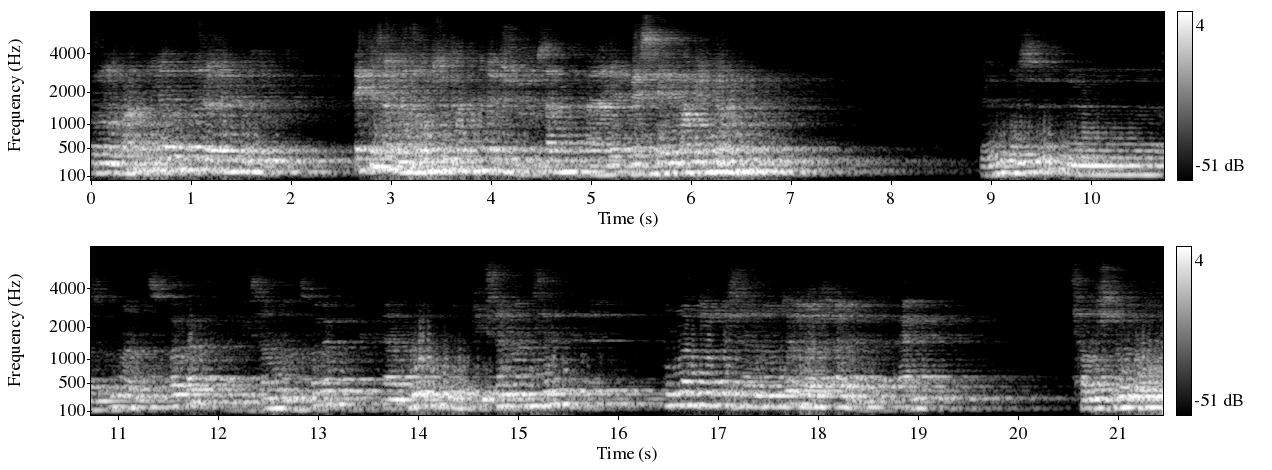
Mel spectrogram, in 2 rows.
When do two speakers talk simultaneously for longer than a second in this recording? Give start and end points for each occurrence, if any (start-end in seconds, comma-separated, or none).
none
